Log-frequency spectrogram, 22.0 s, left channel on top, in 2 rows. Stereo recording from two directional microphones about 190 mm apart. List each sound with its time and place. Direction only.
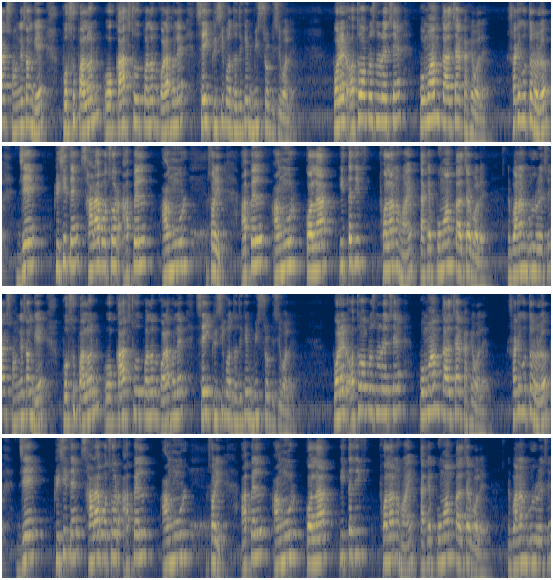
0.0 s a man's voice: 40° left (ahead or behind)
15.7 s a man's voice: 45° left (ahead or behind)
18.6 s a man's voice: 45° left (ahead or behind)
